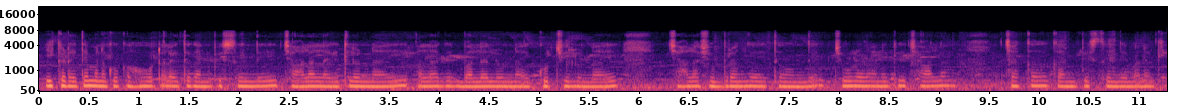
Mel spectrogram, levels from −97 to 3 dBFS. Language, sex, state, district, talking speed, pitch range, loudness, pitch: Telugu, female, Andhra Pradesh, Srikakulam, 130 wpm, 185-195 Hz, -29 LUFS, 190 Hz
